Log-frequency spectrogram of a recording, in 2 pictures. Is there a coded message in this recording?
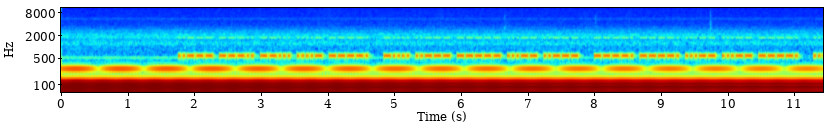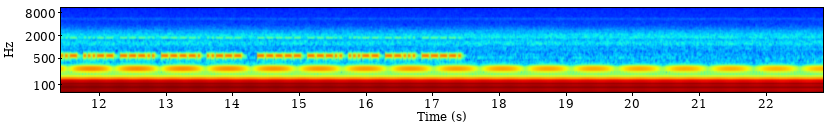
Yes: Morse code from 1.7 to 17.5 s, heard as a keyed tone, machine-sent, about 35 wpm, 590 Hz. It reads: 28749 62032 99339 43892 08379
